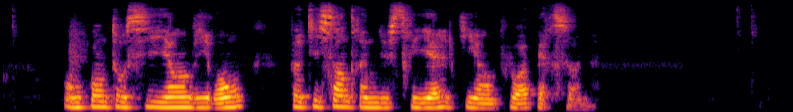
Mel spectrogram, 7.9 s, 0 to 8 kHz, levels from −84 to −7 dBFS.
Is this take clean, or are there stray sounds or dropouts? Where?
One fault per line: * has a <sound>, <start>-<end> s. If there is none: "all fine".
all fine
